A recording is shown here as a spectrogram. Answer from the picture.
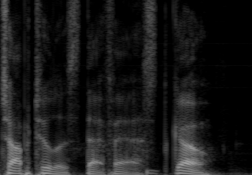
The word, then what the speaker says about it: Tchoupitoulas: Chapatulas, can you spell it? – Hell no, I can't spell Chapatulas. – T-C-H-O-U-P-I-T-O-U-L-A-S.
